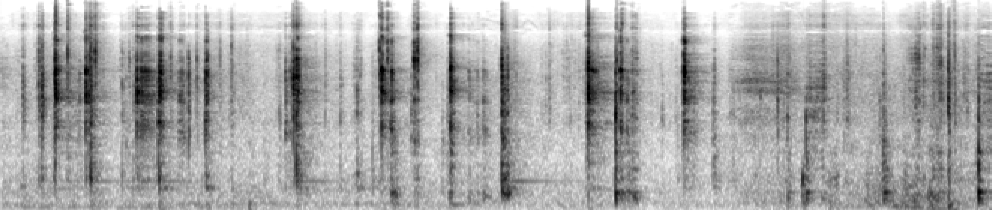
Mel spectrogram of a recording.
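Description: Irregular sharp metallic clicks and clinks of a hand tool working a small mounting bolt, a few a second with short pauses.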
